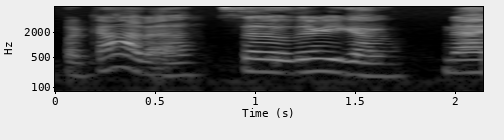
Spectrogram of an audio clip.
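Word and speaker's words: Bogata: um bagada texas and i was calling it bogota and uh somebody that actually lives there commented says bagata so there you go now you know in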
